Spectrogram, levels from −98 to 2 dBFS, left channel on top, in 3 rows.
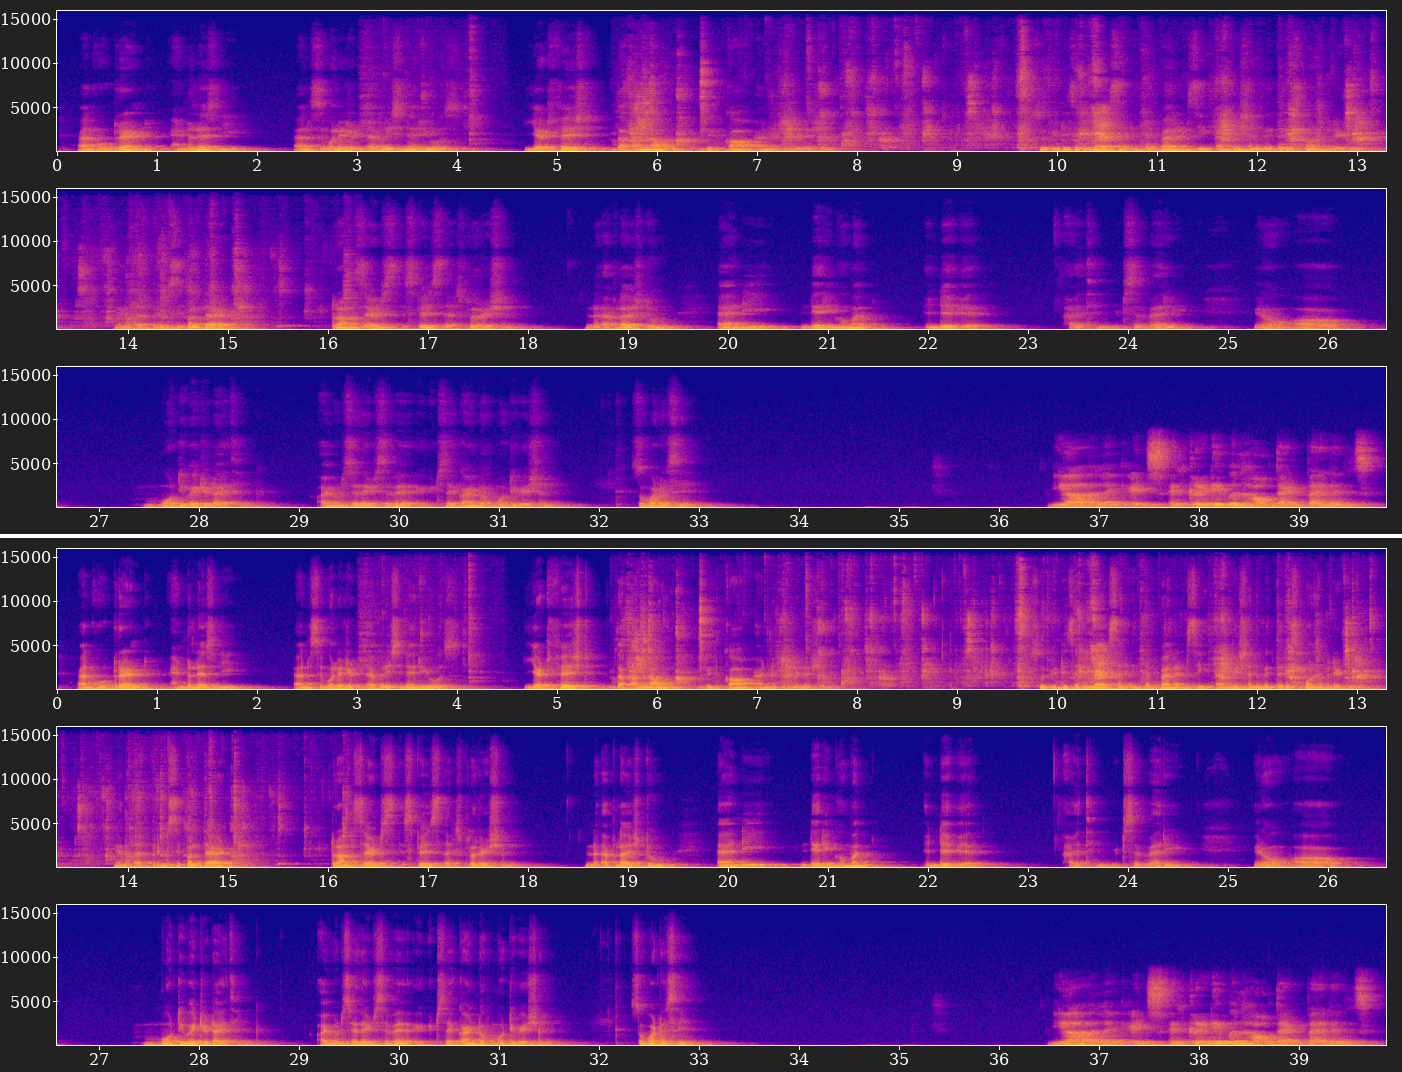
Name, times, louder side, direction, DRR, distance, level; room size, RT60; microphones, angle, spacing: voice 1, 0.2-1.8 2.4-4.0 4.7-7.8 9.7-13.1 13.9-15.0 16.0-17.9 18.6-19.4 19.9-20.4 20.7-21.4 22.0-22.5 23.4-24.6 25.3-26.1 27.4-28.5 29.2-31.5 32.3-32.9, right 1 dB, 45° right, 4 dB, 0.4 m, -21 dB
sound 1, 3.0-4.2 5.5-16.2, right 3 dB, 80° right, 1.3 m, -36 dB
voice 2, 36.5-39.7, left 1 dB, 10° left, -4 dB, 1.1 m, -22 dB
5.7 x 3.3 x 2.5 m, 0.78 s
head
